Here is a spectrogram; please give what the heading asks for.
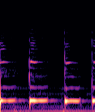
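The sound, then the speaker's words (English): A voice imitates tiptoeing footsteps with four short, evenly spaced sung 'bing' notes on one steady pitch. “bing, bing, bing. That was the sound of his tiptoes.”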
